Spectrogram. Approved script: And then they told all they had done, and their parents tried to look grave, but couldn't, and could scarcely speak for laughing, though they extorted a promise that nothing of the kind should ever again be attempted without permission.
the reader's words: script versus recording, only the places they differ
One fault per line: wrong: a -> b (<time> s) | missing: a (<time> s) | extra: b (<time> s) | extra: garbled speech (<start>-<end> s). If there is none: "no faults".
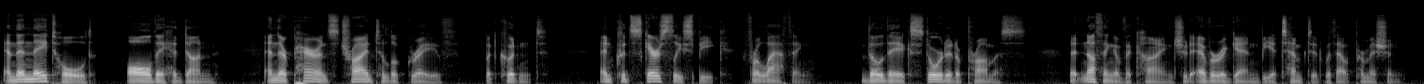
no faults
